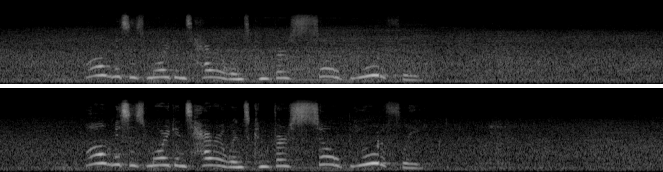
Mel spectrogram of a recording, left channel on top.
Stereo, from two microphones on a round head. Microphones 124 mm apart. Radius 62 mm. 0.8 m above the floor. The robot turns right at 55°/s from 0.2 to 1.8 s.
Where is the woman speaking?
125° right, 0.8 m; by 4.3 s 75° right, 0.8 m.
